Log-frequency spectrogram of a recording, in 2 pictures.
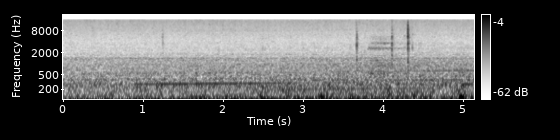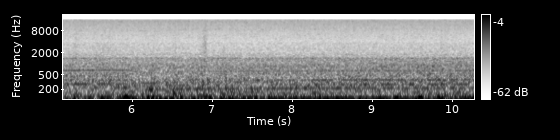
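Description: A car's engine hums steadily inside the cabin as it drives down a road.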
